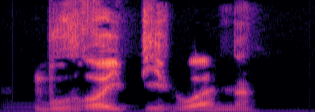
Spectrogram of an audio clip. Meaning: a Eurasian bullfinch (Pyrrhula pyrrhula)
- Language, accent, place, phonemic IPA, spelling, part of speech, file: French, France, Lyon, /bu.vʁœj pi.vwan/, bouvreuil pivoine, noun, LL-Q150 (fra)-bouvreuil pivoine.wav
